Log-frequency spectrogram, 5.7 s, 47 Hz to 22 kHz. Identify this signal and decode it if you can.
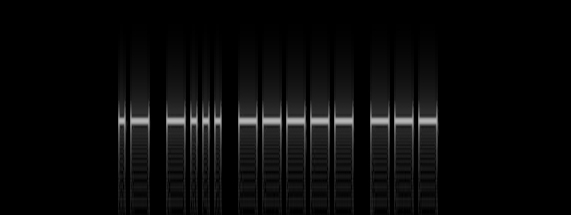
Morse code, heard as a keyed tone, about 20 wpm, 700 Hz. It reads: AB0O
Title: 2023 POTA Activator Call Signs - 20wpm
